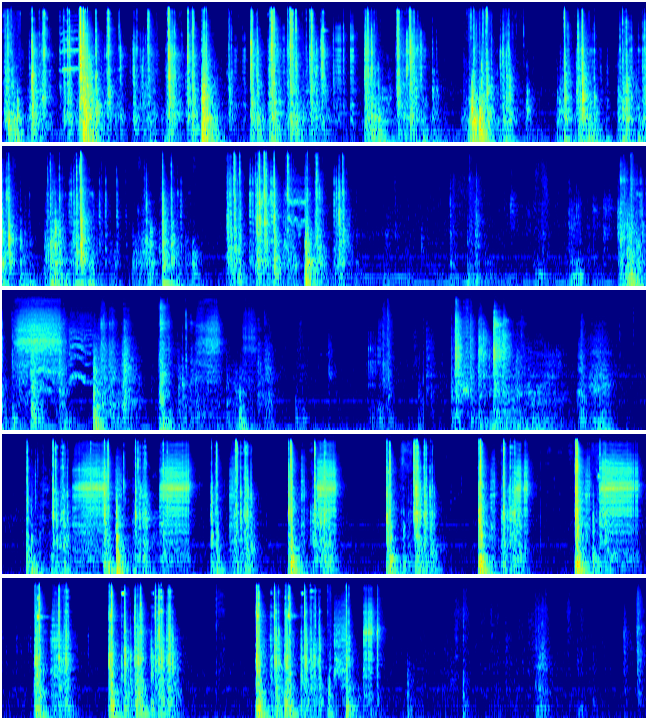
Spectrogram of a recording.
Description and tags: puertas y cerraduras crujientes
attempting to unlock an old creaking wooden door
creaking, doors, unlocking, wooden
